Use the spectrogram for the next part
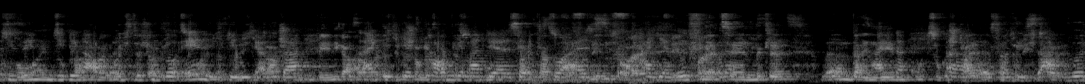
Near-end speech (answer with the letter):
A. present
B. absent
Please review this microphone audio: A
